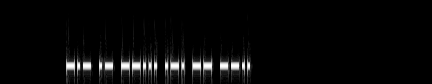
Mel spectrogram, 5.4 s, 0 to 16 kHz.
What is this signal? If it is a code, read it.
Morse code, heard as a keyed tone, about 34 wpm, 700 Hz. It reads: KA7RMZ
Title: USA Call Signs - 6 Characters - Repeated 2x - 35wpm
